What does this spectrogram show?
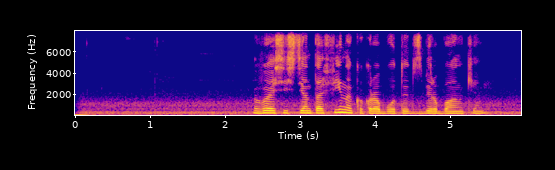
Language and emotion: Russian, neutral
